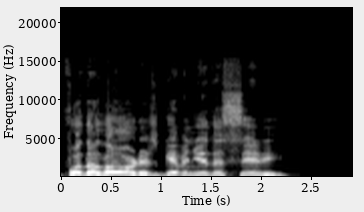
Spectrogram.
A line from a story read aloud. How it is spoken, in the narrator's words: yelled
